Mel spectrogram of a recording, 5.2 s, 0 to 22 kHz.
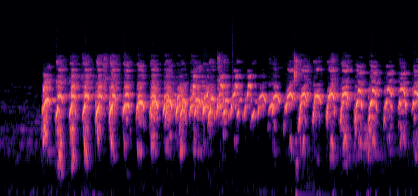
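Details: Estonian osprey, 23 August, calling in a long, fast train of sharp, high chirps, around three per second, slightly rising and falling without a break.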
